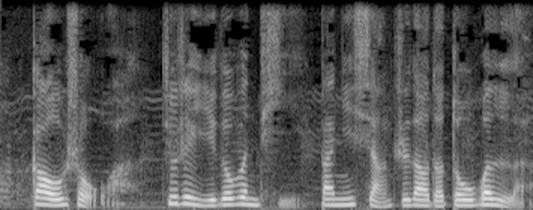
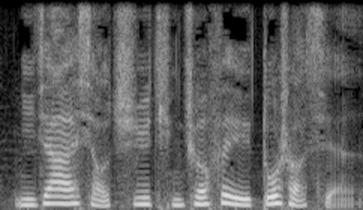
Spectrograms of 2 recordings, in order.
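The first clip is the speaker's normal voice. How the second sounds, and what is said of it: Very quiet, timid voice. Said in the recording (Chinese): “涨红了脸，极小声的问出了一句话”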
